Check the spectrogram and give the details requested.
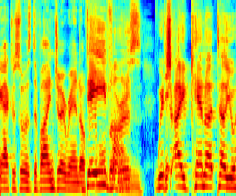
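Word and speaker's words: Da'Vine: Dave Vine is fine. Whatever. I don't give a shit. It sounds like a guy named Dave Vine.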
